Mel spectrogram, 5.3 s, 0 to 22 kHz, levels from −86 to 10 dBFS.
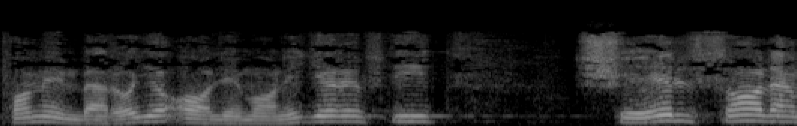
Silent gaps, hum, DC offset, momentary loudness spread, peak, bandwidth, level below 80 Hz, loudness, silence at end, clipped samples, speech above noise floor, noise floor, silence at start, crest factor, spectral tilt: none; none; under 0.1%; 8 LU; -16 dBFS; 10 kHz; -78 dBFS; -35 LUFS; 0 s; under 0.1%; 30 dB; -65 dBFS; 0 s; 20 dB; -4 dB/octave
